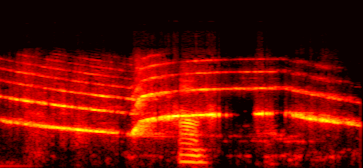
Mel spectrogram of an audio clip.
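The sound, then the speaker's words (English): A loud emergency siren wails as it passes right by a home on a main avenue into a city, its pitch sliding down and then sweeping back up, with a brief burst of voice mixed in partway through. “Do you hear the siren too?”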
